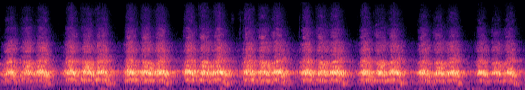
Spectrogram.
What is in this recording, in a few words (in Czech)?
pelta ven, chants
